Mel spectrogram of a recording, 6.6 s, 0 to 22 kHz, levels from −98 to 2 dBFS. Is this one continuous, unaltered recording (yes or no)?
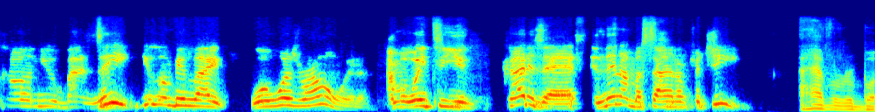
no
